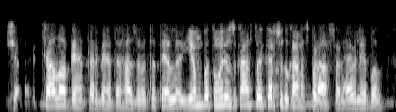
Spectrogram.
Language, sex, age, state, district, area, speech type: Kashmiri, male, 18-30, Jammu and Kashmir, Kulgam, urban, conversation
